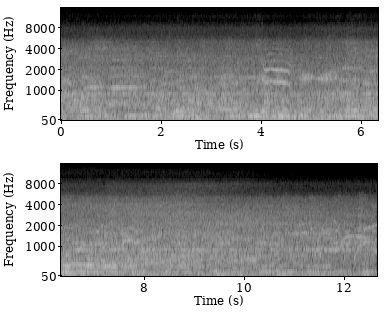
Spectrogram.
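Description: Ride ambience on a spinning flying-elephant carnival ride: a low steady hum under faint music and high-pitched children's voices, with one call rising and falling about four seconds in.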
